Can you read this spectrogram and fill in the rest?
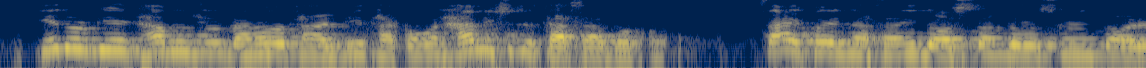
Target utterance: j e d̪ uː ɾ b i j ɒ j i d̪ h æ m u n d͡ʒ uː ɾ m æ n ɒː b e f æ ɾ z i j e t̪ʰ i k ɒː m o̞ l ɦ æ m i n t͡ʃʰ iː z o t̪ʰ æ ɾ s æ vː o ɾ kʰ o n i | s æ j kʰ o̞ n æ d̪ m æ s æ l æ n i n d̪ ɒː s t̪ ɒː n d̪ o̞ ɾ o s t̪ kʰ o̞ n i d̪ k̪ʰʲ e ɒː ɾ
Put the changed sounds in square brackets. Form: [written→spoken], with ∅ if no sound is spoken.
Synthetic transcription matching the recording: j e d̪ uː ɾ b i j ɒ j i d̪ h æ m u n d͡ʒ uː ɾ [m→b] æ n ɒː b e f æ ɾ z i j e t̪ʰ [i→æ] k ɒː m o̞ l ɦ æ m i n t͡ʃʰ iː z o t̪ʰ æ [ɾ→∅] s æ vː o ɾ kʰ o n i | s æ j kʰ o̞ n [æ→i] d̪ m æ s æ l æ n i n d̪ ɒː s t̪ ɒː n d̪ o̞ ɾ o s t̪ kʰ o̞ n i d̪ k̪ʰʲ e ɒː ɾ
